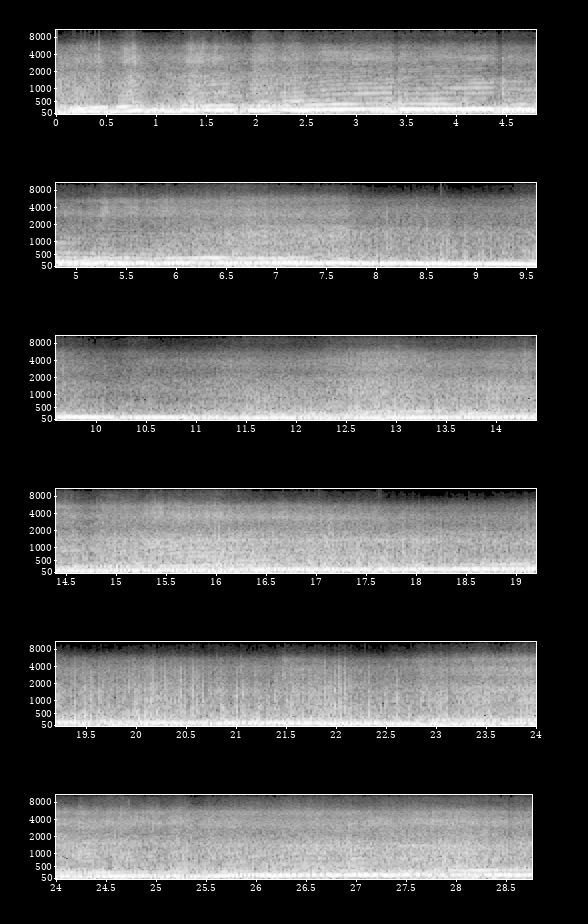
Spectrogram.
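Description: Banger racing car's engine heard from inside its stripped-out cabin, revving up and dropping back several times as the car accelerates and eases off.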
